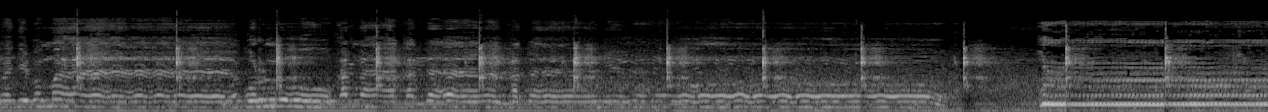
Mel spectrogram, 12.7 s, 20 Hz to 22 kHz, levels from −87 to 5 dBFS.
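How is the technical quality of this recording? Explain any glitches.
Quality drops once, near the end of the clip. From 8.59 s to 12.69 s the player switches to an adaptive stream at a lower bitrate: treble above 10 kHz disappears abruptly, without a gap, and coding artefacts grow, consistent with a drop from roughly 96 to 24 kbit/s.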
